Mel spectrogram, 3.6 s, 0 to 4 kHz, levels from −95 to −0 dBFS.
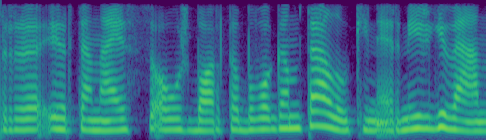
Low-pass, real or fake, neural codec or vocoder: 3.6 kHz; real; none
